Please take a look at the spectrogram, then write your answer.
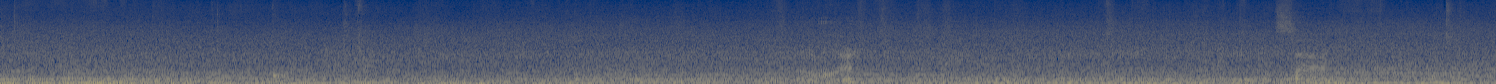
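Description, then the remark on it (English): An air conditioner and a fan run in a living room, making a steady, unbroken whooshing drone with a low hum underneath, constant in level throughout, with a couple of faint brief sounds rising over it. “It's the air conditioner and a fan here running in the living room.”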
